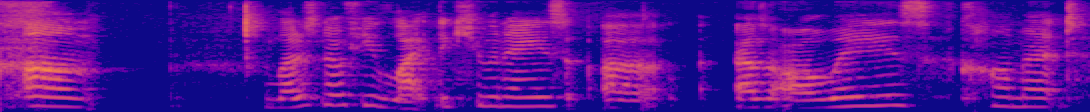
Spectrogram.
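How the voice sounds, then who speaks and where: A woman talks with a fairly high pitch and fairly even intonation. Noticeable background noise is present. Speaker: couple vlogger. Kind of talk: casual chat.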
